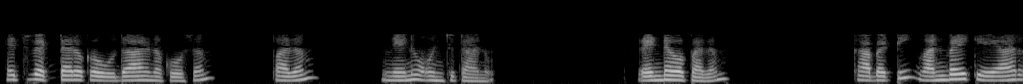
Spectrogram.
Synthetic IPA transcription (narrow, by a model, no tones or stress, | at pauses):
het͡ʃbek̚ʈɐɾɔkɐud̪aːɾɐɳɐkɔːsɐm | pɐd̪ɐm | ne̞ːnuuɲt͡ʃut̪aːnu | ɾe̞ɳɖɐʋɐpɐd̪ɐm | kaːbɐʈːiʋɐnbʱɐjkeːaːɾ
